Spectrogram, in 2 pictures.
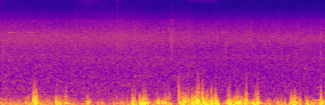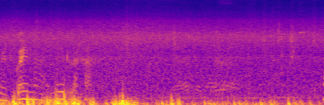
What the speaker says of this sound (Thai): ลมเย็นชื่นใจ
